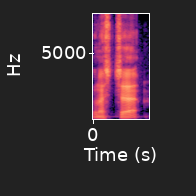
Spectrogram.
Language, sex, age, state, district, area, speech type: Sanskrit, male, 18-30, Karnataka, Chikkamagaluru, urban, spontaneous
